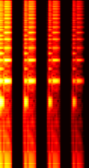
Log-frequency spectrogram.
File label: toggle on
